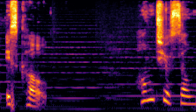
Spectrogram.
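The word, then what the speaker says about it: Köln: is the English and French version the German pronunciation of the city's name is Cove home to some 1 million people is one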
